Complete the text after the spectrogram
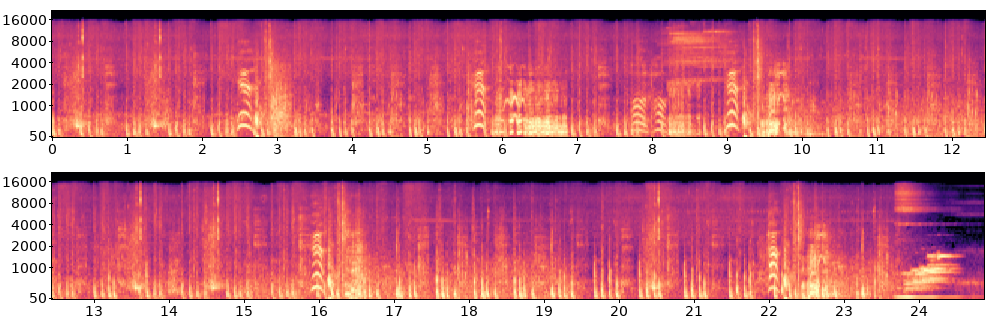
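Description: A horse gallops on grass, its hooves drumming in a fast rhythm.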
